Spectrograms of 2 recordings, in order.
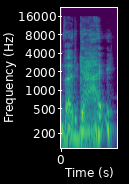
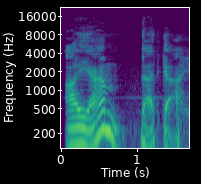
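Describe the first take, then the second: First: Slow menacing whisper; whispered tough guy line. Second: Slow, lower, deliberate tough guy delivery; mock tough guy, slow and low; slow menacing line. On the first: Retold or imitated. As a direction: hiss it like a threat, slowly. Imagining Amos's killer line. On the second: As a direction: let each word land slowly like a tough guy. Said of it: "slowly turned around and went".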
